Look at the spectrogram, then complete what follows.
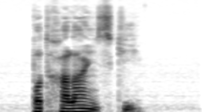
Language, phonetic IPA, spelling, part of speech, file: Polish, [ˌpɔtxaˈlãj̃sʲci], podhalański, adjective, Pl-podhalański.ogg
